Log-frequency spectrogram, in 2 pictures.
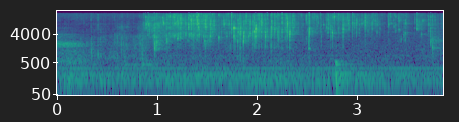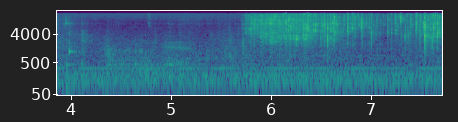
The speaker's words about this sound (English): I'm just dripping water on your back.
